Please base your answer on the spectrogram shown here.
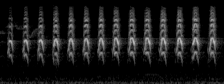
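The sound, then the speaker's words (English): A northern flicker woodpecker calls in a rapid, evenly spaced series of over a dozen bright, sharp notes, each a clear, fairly high-pitched yelp, repeated at a steady rhythm with no voices. “Our most commonly seen woodpeckers are northern flickers, beautiful tan birds with brightly colored underwings, spotted belly, barred back, and bold black breastplate.”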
